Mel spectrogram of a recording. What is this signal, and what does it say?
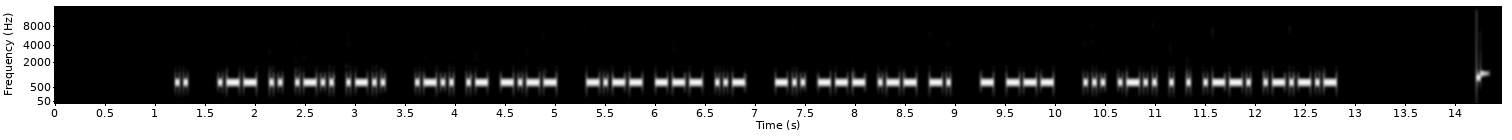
Morse code, heard as a keyed tone, about 28 wpm, 700 Hz. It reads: I WILL LAY YOU DOWN TO SLEEP.
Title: Sentences from Top 1000 Words - Review Part 2 - 28wpm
